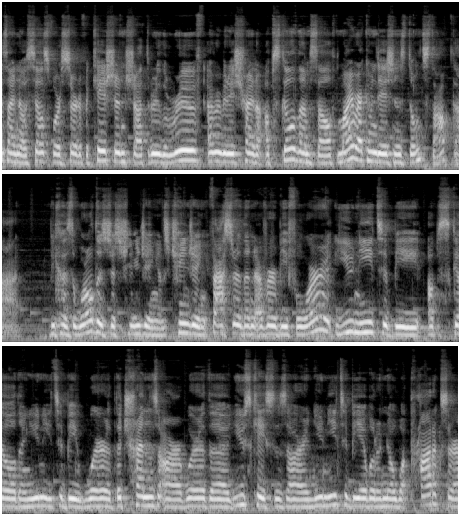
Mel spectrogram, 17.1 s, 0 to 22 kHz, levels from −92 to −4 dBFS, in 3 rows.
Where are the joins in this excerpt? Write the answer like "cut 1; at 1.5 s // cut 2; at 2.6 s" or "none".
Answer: cut 1; at 2.5 s // cut 2; at 7.8 s // cut 3; at 12.8 s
